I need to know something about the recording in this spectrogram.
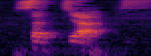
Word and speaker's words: सच्चा: सच्चा, इसका उच्चारण कैसे होगा? सच्चा, स पर बलाघात, यहाँ स्ट्रेस देना है।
